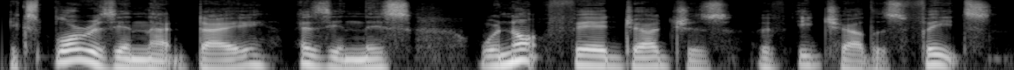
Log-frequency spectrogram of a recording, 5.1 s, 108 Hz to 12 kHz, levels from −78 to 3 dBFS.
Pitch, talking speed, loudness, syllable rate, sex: 130 Hz, 175 wpm, -18 LUFS, 4.6 syllables/s, male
